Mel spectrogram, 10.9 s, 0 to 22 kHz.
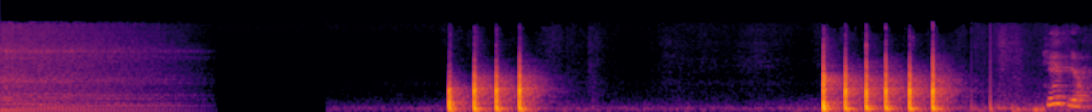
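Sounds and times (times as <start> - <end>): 
knocking on a door: 4.5 - 5.5, 8.2 - 9.6
speech: 10.5 - 10.9.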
